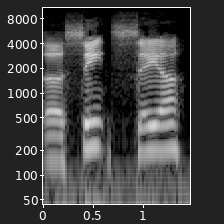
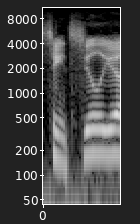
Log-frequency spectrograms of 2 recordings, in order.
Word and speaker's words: Saint Seiya: seen the anime series Saint Seiya I always called it st. Celia and I always mispronounced it I do apologize or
